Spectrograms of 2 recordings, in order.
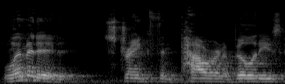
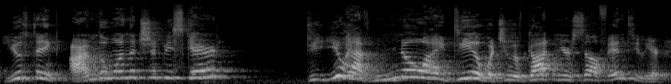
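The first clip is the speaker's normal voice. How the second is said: much higher, louder, disbelieving; incredulous defiance; 8 semitones higher, 5 dB louder than usual. Retold or imitated. Shepherd boy answering the giant, high and disbelieving. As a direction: throw the threat back at him in disbelief. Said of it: "David is almost like".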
